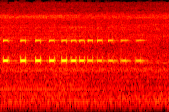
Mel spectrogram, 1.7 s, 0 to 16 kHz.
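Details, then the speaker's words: Walk-in cooler evaporator coil, system down to 10 psi, leak detector used manually: about a dozen quick high beeps, roughly seven a second, fading out; refrigerant leak found at the coil. "it's not not going off where we thought it was originally but manually it sounds like it's right in that area so you got right there finally found it had to take it down to 10 pounds of pressure to get it"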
